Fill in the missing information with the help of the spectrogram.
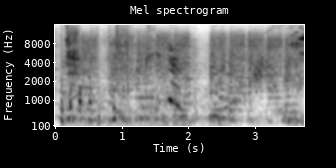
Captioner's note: they finally end up laughing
